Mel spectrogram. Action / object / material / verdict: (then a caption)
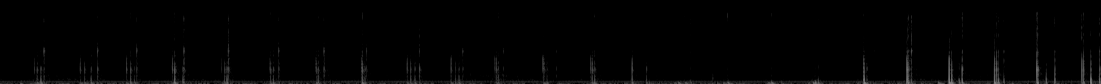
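tap / smartphone with metal back and glass front / metal, glass / none. A fingernail taps and scratches the body of a smartphone with a metal back and glass front, held in one hand. It makes a quick, uneven series of sharp, dry clicks that stop instantly, over a steady low hum. The clicks grow slightly louder and denser toward the end.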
